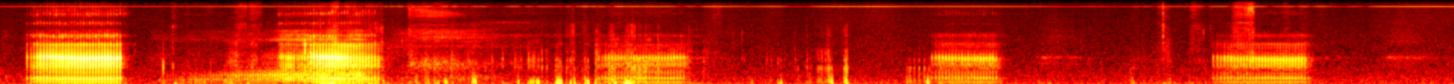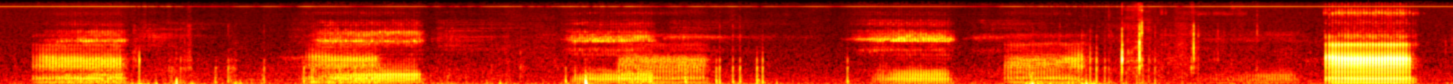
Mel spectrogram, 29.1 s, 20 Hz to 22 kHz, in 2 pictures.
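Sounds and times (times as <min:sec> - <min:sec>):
loud rasping snoring: 0:00.2 - 0:07.1, 0:09.2 - 0:10.1, 0:12.1 - 0:13.2, 0:14.8 - 0:16.0, 0:17.5 - 0:18.9, 0:20.2 - 0:22.2, 0:23.0 - 0:25.7, 0:26.8 - 0:28.8.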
